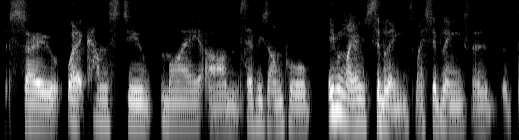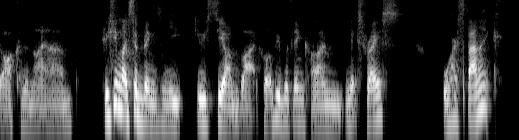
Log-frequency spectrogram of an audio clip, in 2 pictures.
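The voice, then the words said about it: British accent. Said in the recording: “I have this British accent.”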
